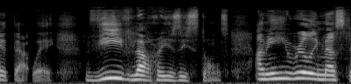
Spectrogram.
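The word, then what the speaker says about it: vive la résistance: messed it up but he didn't say it right because it's vive with an e at the end and then it's instead of l e it should be la la resistance so i'm sorry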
